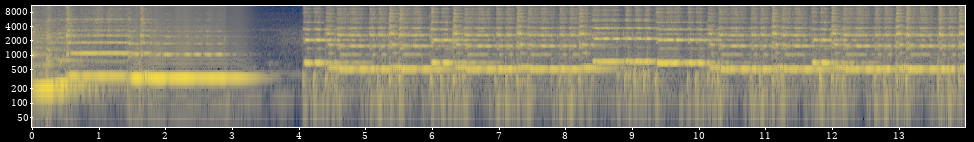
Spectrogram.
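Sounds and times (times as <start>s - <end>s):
synthesized pan-flute note: 0.0s - 3.5s.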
